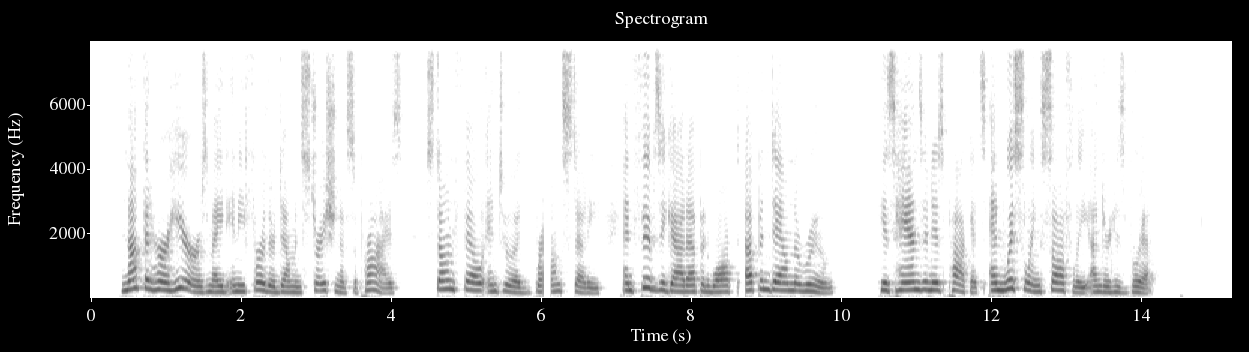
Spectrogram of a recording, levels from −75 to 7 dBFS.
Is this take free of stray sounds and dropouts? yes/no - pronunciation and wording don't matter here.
no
